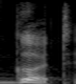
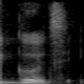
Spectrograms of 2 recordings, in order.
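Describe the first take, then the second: First: Lower, softer "good" in one syllable; one-syllable English "good", no vowel after; soft final D. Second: Lower, softer "good" with an ee added after d; Brazilian-style "good" with extra vowel; two-syllable good. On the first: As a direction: end "good" on a light d. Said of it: "é dessa forma que a gente consegue". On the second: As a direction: say "good" as "goo-djee". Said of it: "em vez de good". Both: Shown as a demonstration.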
